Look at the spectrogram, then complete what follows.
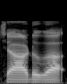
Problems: none marked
